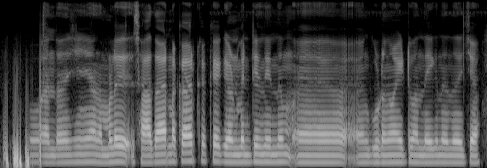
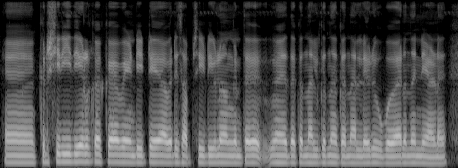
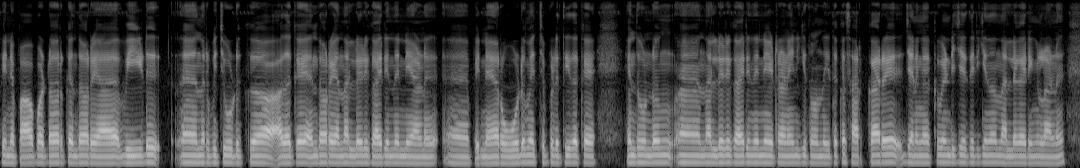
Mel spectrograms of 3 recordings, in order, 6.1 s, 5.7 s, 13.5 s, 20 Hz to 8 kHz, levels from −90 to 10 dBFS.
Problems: none marked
